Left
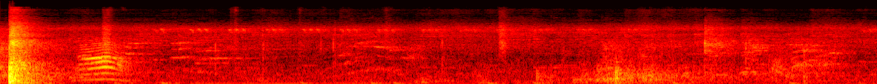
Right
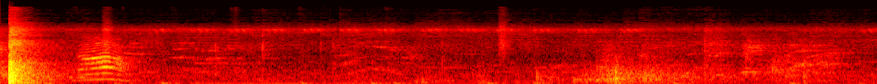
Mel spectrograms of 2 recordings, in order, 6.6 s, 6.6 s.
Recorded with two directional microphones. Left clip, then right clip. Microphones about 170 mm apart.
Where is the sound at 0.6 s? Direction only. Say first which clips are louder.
Left 2 dB; 55° left (ahead or behind).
